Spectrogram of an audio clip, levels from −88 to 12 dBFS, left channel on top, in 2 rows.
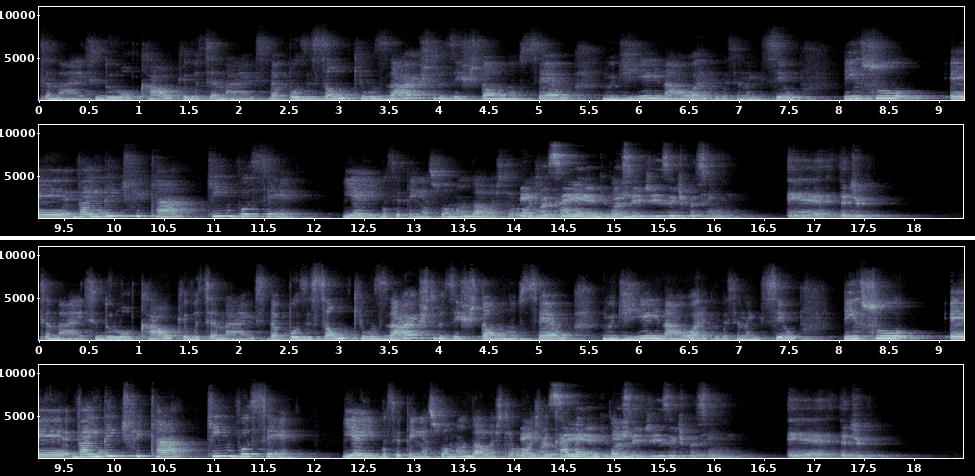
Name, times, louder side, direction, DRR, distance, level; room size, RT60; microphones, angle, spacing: voice 1, 0.0-7.7 8.0-8.7 9.1-11.8 12.3-15.2, right 2 dB, 45° right, 8 dB, 0.7 m, -18 dB
voice 2, 14.1-16.2 16.7-17.6, left 1 dB, 25° left, -3 dB, 3.6 m, -22 dB
17.5 x 8.9 x 3.3 m, 0.76 s
head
